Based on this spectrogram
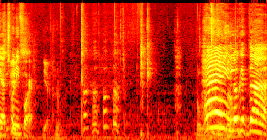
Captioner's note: click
